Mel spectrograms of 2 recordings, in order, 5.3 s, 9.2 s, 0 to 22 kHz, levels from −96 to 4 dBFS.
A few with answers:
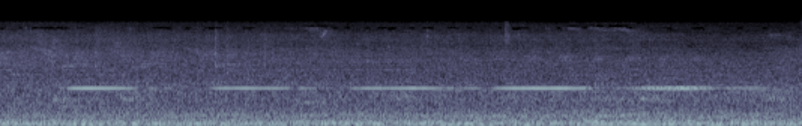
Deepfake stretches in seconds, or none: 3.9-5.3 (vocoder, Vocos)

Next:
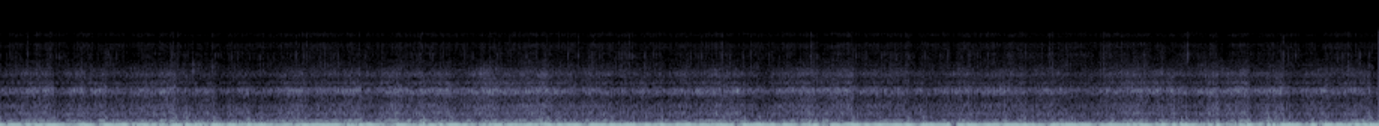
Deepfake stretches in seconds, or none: 6.6-8.5 (autoencoder, DAC-VAE)

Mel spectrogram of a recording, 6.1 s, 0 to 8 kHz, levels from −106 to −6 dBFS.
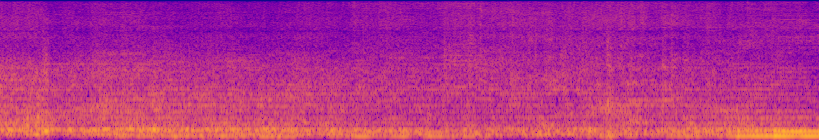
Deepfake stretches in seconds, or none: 0.0-6.1 (codec, SNAC)

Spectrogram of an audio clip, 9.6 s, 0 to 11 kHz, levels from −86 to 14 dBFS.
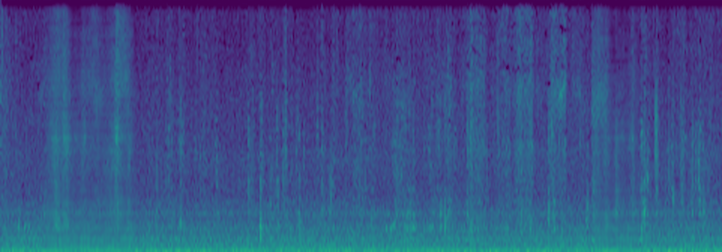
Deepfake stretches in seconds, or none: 0.6-1.8 (vocoder, Vocos); 7.9-8.5

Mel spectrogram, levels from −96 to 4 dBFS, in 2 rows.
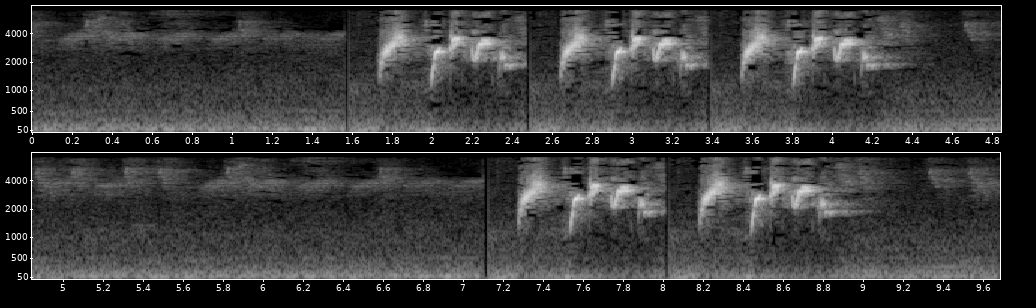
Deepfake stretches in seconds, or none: none

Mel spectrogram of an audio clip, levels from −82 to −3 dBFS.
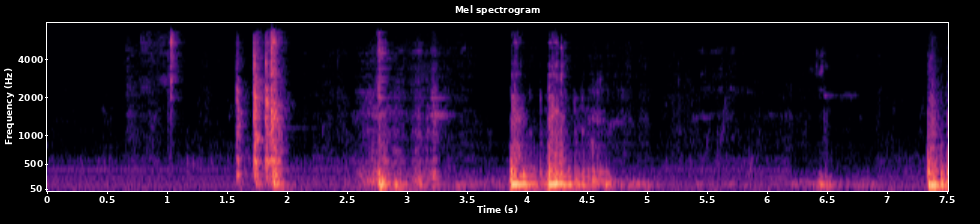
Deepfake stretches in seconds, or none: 3.4-5.1 (vocoder, HiFi-GAN); 6.2-6.9

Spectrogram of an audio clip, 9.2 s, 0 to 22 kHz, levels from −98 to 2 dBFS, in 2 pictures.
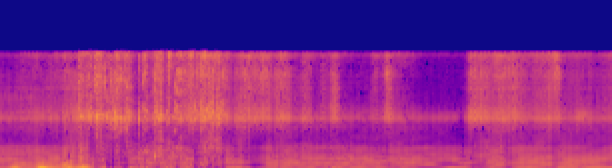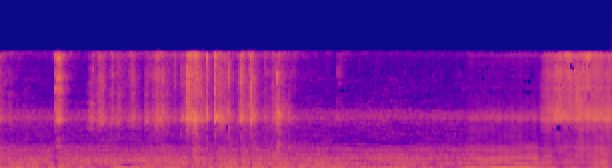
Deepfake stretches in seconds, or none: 0.0-0.6 (vocoder, BigVGAN v2); 1.7-4.6; 8.1-9.2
